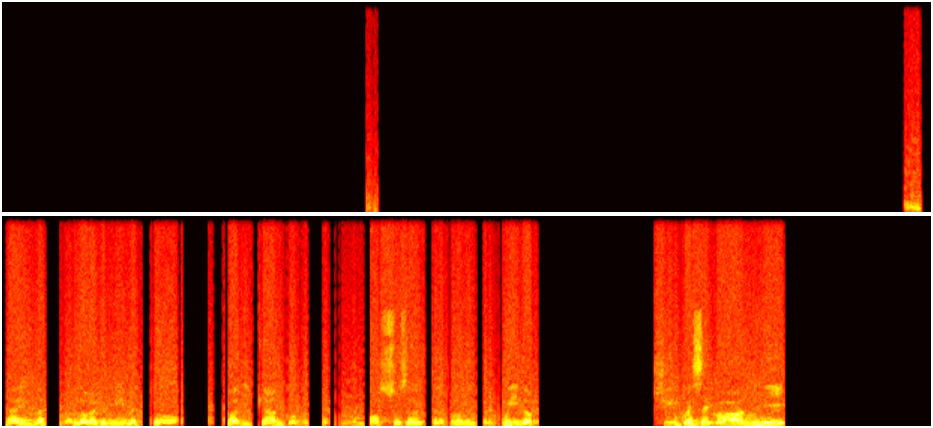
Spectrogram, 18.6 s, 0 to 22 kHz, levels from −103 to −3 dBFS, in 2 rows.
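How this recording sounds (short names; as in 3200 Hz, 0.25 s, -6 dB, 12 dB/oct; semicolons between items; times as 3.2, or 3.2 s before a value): random-step tremolo, depth 90%; a quantiser's noise floor 6-bit, dither none; a shimmering, thickened sound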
